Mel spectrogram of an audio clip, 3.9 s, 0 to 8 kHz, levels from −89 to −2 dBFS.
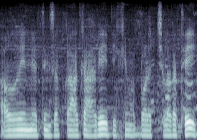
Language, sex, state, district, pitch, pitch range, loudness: Chhattisgarhi, male, Chhattisgarh, Sarguja, 110 Hz, 110-115 Hz, -18 LUFS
